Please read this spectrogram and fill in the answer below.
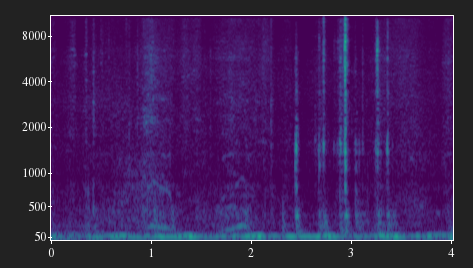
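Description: A seatbelt being handled in a car cabin: a few small clicks and rattles come about two and a half to three and a half seconds in, over a low steady rumble.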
